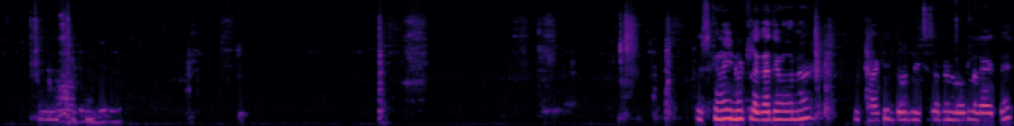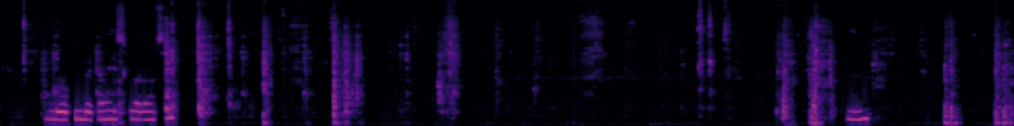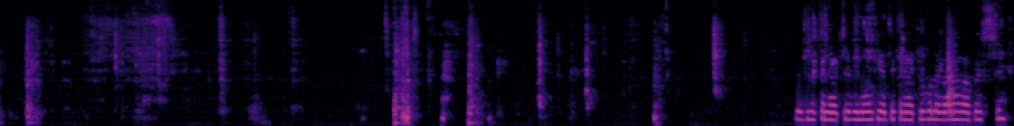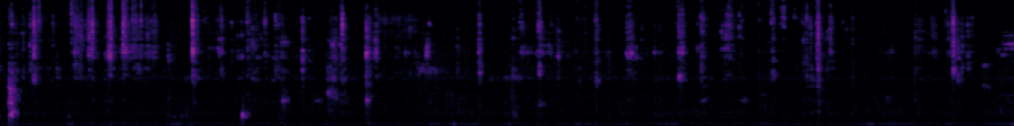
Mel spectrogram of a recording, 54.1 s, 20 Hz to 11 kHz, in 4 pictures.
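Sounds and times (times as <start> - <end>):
plastic parts knocking and clicking: 13.8 - 54.0
scraping rustle: 28.0 - 30.6.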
